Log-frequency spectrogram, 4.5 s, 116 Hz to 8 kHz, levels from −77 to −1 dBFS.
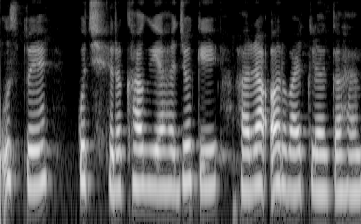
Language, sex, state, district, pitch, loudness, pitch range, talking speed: Hindi, female, Jharkhand, Palamu, 235 Hz, -17 LUFS, 225-245 Hz, 175 wpm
